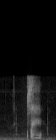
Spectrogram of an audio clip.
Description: baby with hiccups, and bonus sneezes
